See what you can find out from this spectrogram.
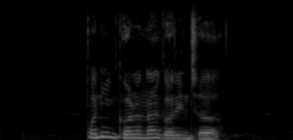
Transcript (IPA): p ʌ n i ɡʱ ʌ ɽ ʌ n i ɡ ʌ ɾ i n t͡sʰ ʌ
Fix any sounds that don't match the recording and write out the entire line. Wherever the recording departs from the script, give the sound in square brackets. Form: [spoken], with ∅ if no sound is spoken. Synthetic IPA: p ʌ n i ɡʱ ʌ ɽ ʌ n [a] ɡ ʌ ɾ i n t͡sʰ ʌ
